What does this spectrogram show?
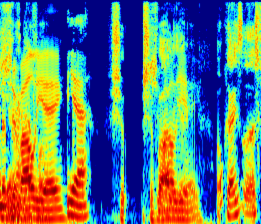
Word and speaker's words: Chevalier: Chevrolet? Oh, is that how you supposed to? Is that how you say it? I may not be pronouncing it. Chevalier.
